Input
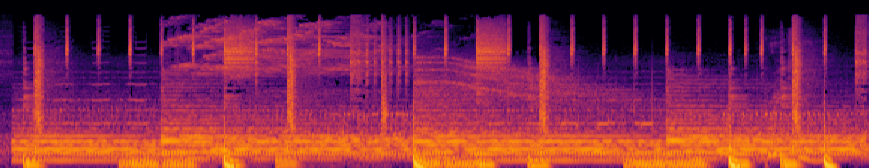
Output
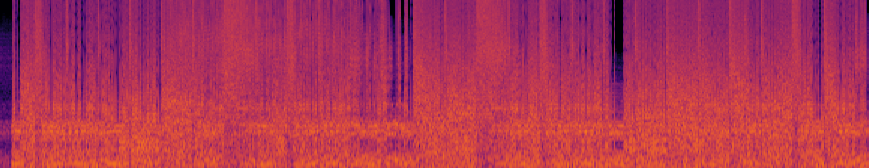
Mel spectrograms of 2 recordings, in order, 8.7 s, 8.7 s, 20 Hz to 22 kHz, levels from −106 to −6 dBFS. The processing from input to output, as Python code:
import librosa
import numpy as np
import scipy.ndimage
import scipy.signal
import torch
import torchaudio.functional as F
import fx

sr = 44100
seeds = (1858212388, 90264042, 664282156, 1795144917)

y = x * np.sin(2.0 * np.pi * 470.0 * np.arange(len(x)) / sr)
y = (np.mod(10.0 ** (29.0 / 20.0) * y + 1.0, 2.0) - 1.0) / 10.0 ** (29.0 / 20.0)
